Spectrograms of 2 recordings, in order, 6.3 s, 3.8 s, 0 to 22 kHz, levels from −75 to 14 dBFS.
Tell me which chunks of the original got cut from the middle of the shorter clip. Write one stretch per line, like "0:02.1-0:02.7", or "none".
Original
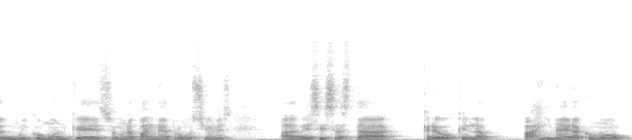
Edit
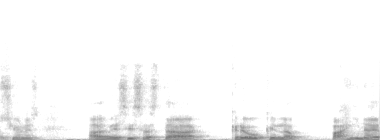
none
